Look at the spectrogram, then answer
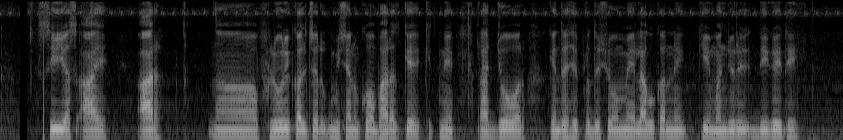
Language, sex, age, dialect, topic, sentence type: Hindi, male, 18-24, Hindustani Malvi Khadi Boli, banking, question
